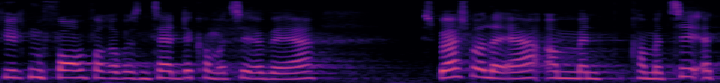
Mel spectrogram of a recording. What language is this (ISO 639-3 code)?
dan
